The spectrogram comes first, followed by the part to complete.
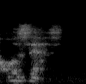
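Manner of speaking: very soft, hushed, very quiet whisper. Retelling a phone call where the woman answered: imitating someone whispering. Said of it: "she started whispering".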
